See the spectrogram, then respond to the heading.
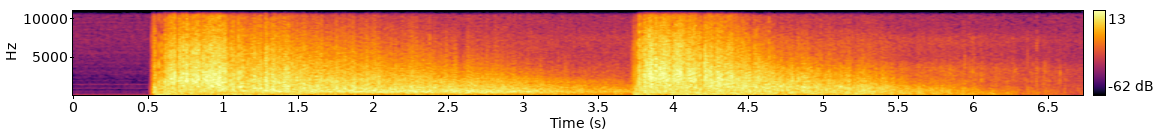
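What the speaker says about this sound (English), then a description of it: "Holding the piece in battery with one hand, the gunner pushes the firing button." Two loud artillery gun blasts from a 1945 military demonstration, each a sudden heavy boom followed by a long rolling decay, spaced a few seconds apart with nothing else heard.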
